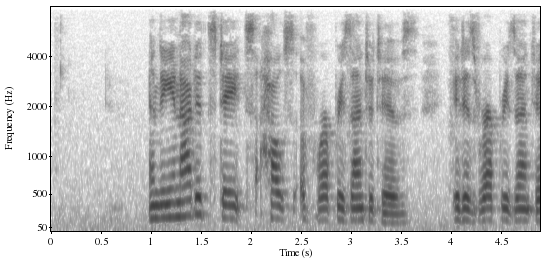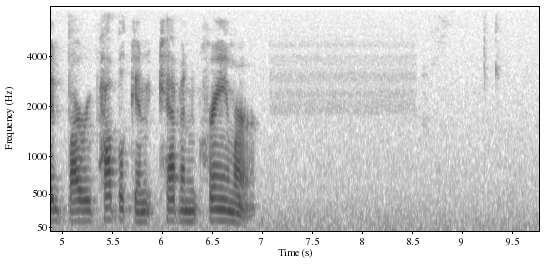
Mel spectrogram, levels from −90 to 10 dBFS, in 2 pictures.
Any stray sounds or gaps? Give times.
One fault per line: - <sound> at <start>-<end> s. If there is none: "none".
none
